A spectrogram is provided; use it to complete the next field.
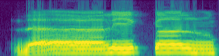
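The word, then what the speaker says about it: ذلك: Nah, kemudian ayat yang kedua, yang selanjutnya, dzalikal kitabu la raiba fih. Nah, ini za. Jadi jangan salah baca, dal dengan zai itu beda.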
